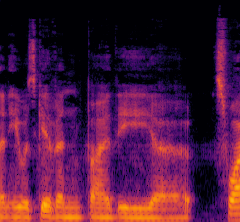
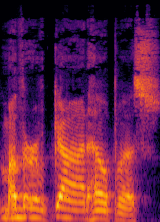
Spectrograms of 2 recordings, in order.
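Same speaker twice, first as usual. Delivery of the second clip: shrill, very high-pitched yell; 9 semitones higher than usual. Retelling a movie scene as the police back off: imitating Chris Farley yelling. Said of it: "as Chris Farley yells".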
